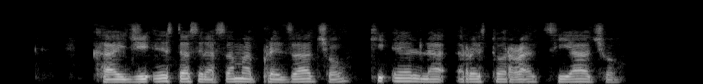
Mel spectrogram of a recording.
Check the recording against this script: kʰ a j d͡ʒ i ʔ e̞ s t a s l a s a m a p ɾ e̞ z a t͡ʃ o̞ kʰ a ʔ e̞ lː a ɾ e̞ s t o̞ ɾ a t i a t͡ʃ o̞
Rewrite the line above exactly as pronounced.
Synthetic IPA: kʰ a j d͡ʒ i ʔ e̞ s t a s l a s a m a p ɾ e̞ z a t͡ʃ o̞ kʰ i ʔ e̞ lː a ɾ e̞ s t o̞ ɾ a t͡s i a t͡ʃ o̞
